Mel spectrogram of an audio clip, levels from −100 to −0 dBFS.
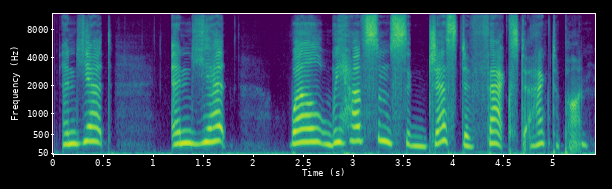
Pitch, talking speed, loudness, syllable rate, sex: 285 Hz, 120 wpm, -17 LUFS, 4.2 syllables/s, female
